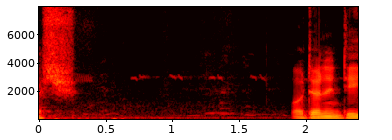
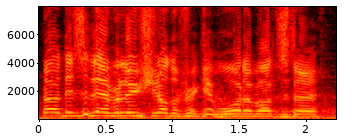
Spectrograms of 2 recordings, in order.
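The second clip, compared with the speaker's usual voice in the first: normal talking voice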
